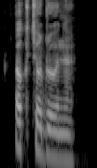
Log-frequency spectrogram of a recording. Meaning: plural of octogone
- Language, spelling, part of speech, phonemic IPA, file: French, octogones, noun, /ɔk.tɔ.ɡɔn/, LL-Q150 (fra)-octogones.wav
